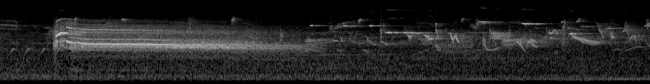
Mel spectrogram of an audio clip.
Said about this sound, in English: And there's something really transporting about listening to the sounds of the birds, communicating with each other, and hearing this whole other way of life.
